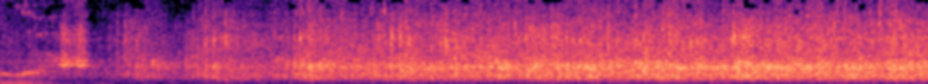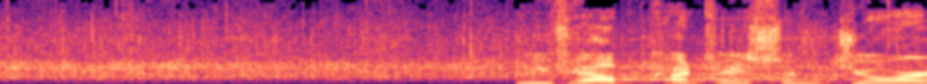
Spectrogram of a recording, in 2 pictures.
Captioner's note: applause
